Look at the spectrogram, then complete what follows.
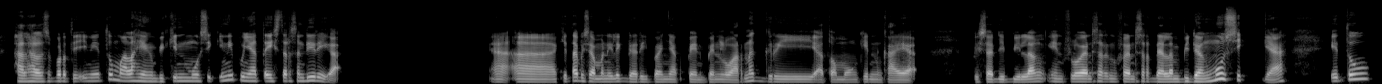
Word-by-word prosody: hal-hal 140 -1 +4
seperti 150 +1 -3
ini 160 +1 -3
tuh, 235 - 0
malah 165 -6 +2
yang 155 -3 0
bikin 145 +3 -4
musik 155 -1 -3
ini 200 +4 -2
punya 175 -6 +1
taste 150 0 +1
tersendiri, 165 +1 0
Kak. - - +1 1.5
Heeh, 120 -2 +1
kita 140 +4 +1
bisa 155 -2 +1
menilik 130 +2 -2
dari 125 -2 -2
banyak 120 -1 -3
band-band 115 0 -2
luar 115 0 +1
negeri, 125 -6 -3
atau 110 - -3
mungkin 115 +1 -6
kayak 105 0 0 0.5
bisa 120 +1 +1
dibilang 120 +3 +1
influencer-influencer 135 0 +1
dalam 130 0 +3
bidang 140 -1 +4
musik, 230 - +3 0.2
ya. - - +1 0.4
Itu, 230 +11 +2
135 Hz, 145 wpm, -27 LUFS, 120-155 Hz, 1.5 s, hal-hal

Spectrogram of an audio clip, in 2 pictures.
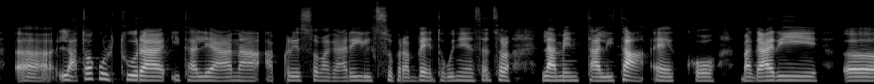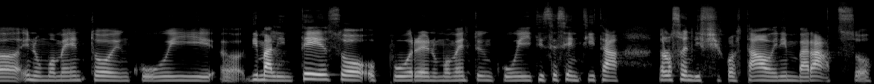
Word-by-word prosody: uhm, - - 0
la - - -1
tua 260 0 -1
cultura 210 -7 +3
italiana 180 -2 -2
ha - - -9
preso 190 +1 -7
magari 175 +1 -4
il 180 - -7
sopravvento. 185 0 -3
Quindi 185 +1 -6
nel 180 -1 -5
senso 195 +3 -4
no, 185 - +3 0.3
la - - +6
mentalità, 185 +1 +3
ecco, 175 -1 -4 0.2
magari, 185 +1 +3 0.2
uhm, 175 -1 +3
in 220 -2 -3
un 190 -1 -6
momento 195 +1 -2
in 180 -1 -6
cui, 185 0 -5
uhm - - -8
di 220 - -2
malinteso 205 +2 +5
oppure 190 -1 -1
in 185 - -2
un 180 - -10
momento 190 +2 -4
in 195 -2 -8
cui 185 0 -5
ti 210 - -7
sei 215 +2 -6
sentita, 200 -3 0 0.4
non 205 0 +2
lo - - +2
so, 220 - -2
in 205 -2 +1
difficoltà 190 +1 +1
o 185 - -1
in 180 - -6
imbarazzo? 185 -1 +1
185 Hz, 150 wpm, -26 LUFS, 180-195 Hz, 0.4 s, la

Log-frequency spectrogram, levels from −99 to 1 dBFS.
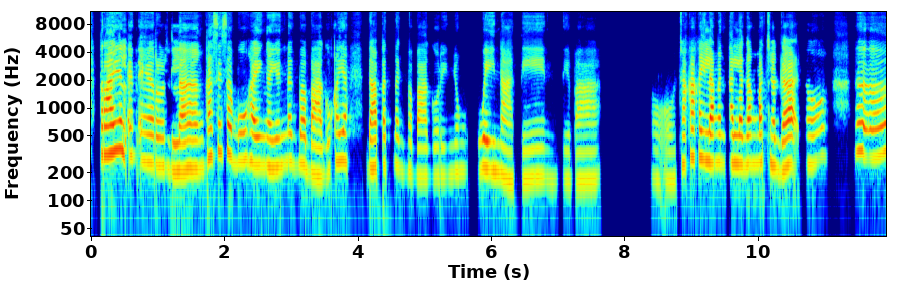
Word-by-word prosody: trial 330 +3 +8
and 305 - -4
error 250 -3 -1
lang. 220 +2 +2
Kasi 295 +3 -1
sa 330 - +3
buhay 270 -3 0
ngayon 230 0 -3
nagbabago 220 -7 -1
kaya 270 0 -1 0.3
dapat 230 +2 0
nagbabago 190 -4 -7
rin 190 0 -17
yung 205 0 -15 0.2
way 220 -1 0
natin, 175 -1 -9
'di 170 -1 -19
ba? 165 +1 -9 0.8
Oo, 170 -1 -16
tsaka 250 +4 +1
kailangan 260 -3 +3
talagang 255 -1 +2
matiyaga 240 -2 +4
'no. 270 +5 -5 0.4
Oo, 295 -4 +2
235 Hz, 125 wpm, -23 LUFS, 195-265 Hz, 0.8 s, trial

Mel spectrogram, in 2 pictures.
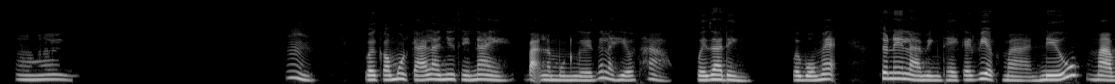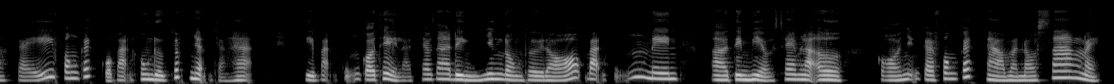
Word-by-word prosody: Trời. 220 0 -3 2.1
Ừm, 275 -10 -3 0.5
với 215 -1 +3
có 215 0 +1
một 245 0 +2
cái 210 0 +1
là 235 0 +3
như 235 +1 +3
thế 220 -1 -2
này, 205 -3 0
bạn - - 0
là 210 - +1
một 200 -1 +1
người 190 -1 0
rất 295 - -4
là 275 -4 -1
hiếu 200 -1 -1
thảo 220 -11 -8 0.2
với 200 -1 +4
gia 225 0 +6
đình, 190 -5 0 0.4
với 200 -1 +1
bố 195 0 +2
mẹ. 235 +4 +1 0.4
Cho 275 - +5
nên 270 -1 +3
là 215 -4 +3
mình 200 -1 +1
thấy 195 0 -2
cái 205 +2 -1
việc 245 0 +2
mà 190 -3 -3
nếu 215 - +4
mà 205 -3 +1
cái 195 - -2
phong 285 -1 -1
cách 365 +4 -2
của 170 - -4
bạn 195 +3 -6
không 240 -1 +1
được 205 -3 +2
chấp 335 -2 -2
nhận 255 -3 +2
chẳng 170 -3 -15
hạn, 195 +3 -4 0.5
thì 205 - +2
bạn 210 +2 -10
cũng 250 - -12
có 215 -2 +3
thể 225 -2 +1
là 175 0 -13
theo 235 - -3
gia 245 0 0
đình, 210 -4 +4
nhưng 245 0 +4
đồng 200 -3 0
thời 195 -1 0
đó 195 +10 +1
bạn 250 -3 -1
cũng 335 +1 -3
nên, 260 -2 +3 0.3
à, 210 -1 +2
tìm 215 +1 +4
hiểu 200 -5 +3
xem 235 +4 0
là, 220 -2 +4
ờ, 210 -1 +3 0.4
có 195 -1 -3
những 225 +4 -2
cái 220 -4 -1
phong 255 +5 -2
cách 345 +5 0
nào 200 -4 +1
mà 190 0 0
nó 190 0 0
sang 305 +10 +1
này, 190 -7 0
215 Hz, 205 wpm, -23 LUFS, 195-240 Hz, 2.1 s, gia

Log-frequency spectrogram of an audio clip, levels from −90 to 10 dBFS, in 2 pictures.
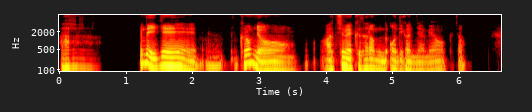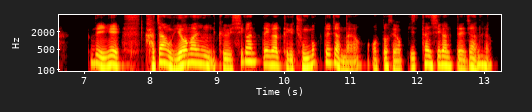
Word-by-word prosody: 아. 120 -1 -2 1.0
근데 155 -2 +3
이게 130 -5 +5 0.2
음 135 +2 -8 0.2
그럼요. 95 - 0 0.4
아침에 110 +4 +2
그 115 - -5
사람은 110 -3 -1
어디 105 -2 -3
갔냐며 95 +1 -5
그죠? 135 0 -13 1.0
근데 165 -5 -1
이게 140 +1 +3 0.4
가장 145 0 +3
위험한 160 +4 +3
그 120 -4 -1
시간대가 155 - 0
되게 110 -4 -3
중복되지 150 - -1
않나요? 95 - -3
어떠세요? 110 -1 -4
비슷한 130 +6 -2
시간대지 135 -5 -1
않아요? 140 +1 -1
130 Hz, 270 characters per minute, -21 LUFS, 105-145 Hz, 1.0 s, 이게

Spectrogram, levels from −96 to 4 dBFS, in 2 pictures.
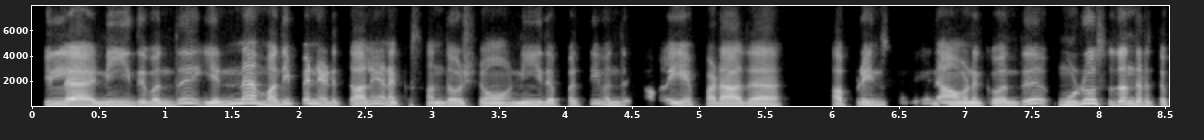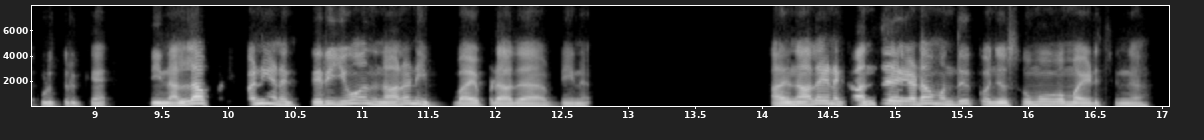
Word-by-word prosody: "இல்ல, 215 0 +2 0.3
நீ 185 - +1
இது 190 +1 -1
வந்து 195 +8 -3 0.3
என்ன 235 +9 0 0.2
மதிப்பெண் 235 +5 0
எடுத்தாலும் 180 +4 -1
எனக்கு 165 -3 -4
சந்தோஷம். 165 -1 -2
நீ 170 - +1
இத 175 - 0
பத்தி 165 +8 -7
வந்து 175 +5 -4
கவலையே 175 +3 -3
படாத" 160 -1 +2 0.7
அப்டினு 180 +3 -2
சொல்லி 385 +5 -22
நா 185 - +1
அவனுக்கு 165 -1 0
வந்து 170 +8 -1 0.3
முழு 220 +7 +2
சுதந்திரத்த 210 -3 0
குடுத்திருக்கேன். 165 -4 -5 0.3
"நீ - - +4
நல்லா 195 +12 +8
படிப்பனு 220 +5 -1
எனக்கு 175 -6 -2
தெரியும் 225 +6 +2
அதுனால 190 0 +1
நீ 190 - 0 0.3
பயப்படாத" 155 -2 +1 0.2
அப்டின்னு. 135 +1 -7 1.4
அதுனால, 180 +4 +4
எனக்கு 210 -6 -1
அந்த 220 +6 -2 0.2
இடம் 235 +1 +2
வந்து 215 +2 -1
கொஞ்சம் 175 -4 0
சுமூகமாயிடுச்சுங்க. 165 -8 -2
180 Hz, 135 wpm, -21 LUFS, 160-215 Hz, 1.4 s, நல்லா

